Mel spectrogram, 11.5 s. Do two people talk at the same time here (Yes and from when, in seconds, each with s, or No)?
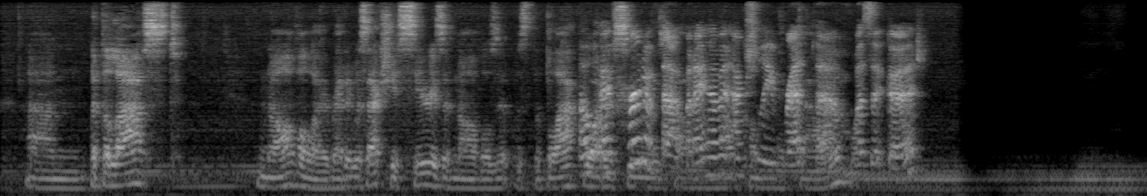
Yes, from 5.8 s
